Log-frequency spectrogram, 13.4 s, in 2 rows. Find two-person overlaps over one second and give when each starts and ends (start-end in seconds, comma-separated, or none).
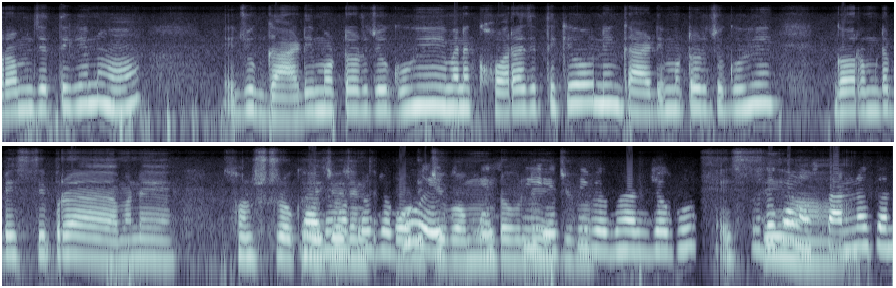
9.0-11.0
